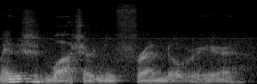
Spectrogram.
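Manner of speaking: low-toned, quiet aside. Voicing a character who walks over to two companions; low tone, not a whisper. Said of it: "in a low tone, not exactly a whisper".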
